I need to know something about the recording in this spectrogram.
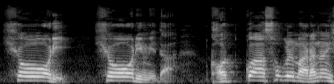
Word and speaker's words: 表裏: 표자 예 표지의 표 표이라함은 겉과 속을 의미에요 발음은 효리 효입니다 겉과 속을 말하는 효리 표리를함은 대표적인 부분으로는 뭐 표리가 있다라는 것은 사람의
